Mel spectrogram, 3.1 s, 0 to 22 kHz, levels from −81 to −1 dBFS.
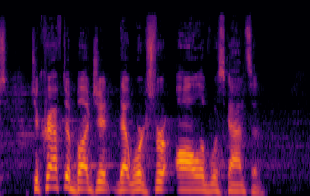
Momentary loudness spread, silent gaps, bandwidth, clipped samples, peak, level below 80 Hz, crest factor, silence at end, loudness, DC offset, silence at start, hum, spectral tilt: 9 LU; none; 16 kHz; under 0.1%; -10 dBFS; -66 dBFS; 16 dB; 0.5 s; -25 LUFS; under 0.1%; 0 s; none; -5 dB/octave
